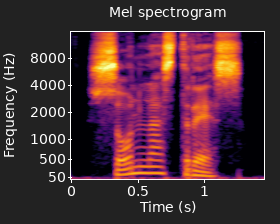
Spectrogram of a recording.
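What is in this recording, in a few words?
its 300, Spanish, male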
